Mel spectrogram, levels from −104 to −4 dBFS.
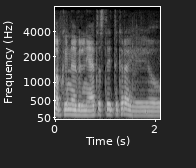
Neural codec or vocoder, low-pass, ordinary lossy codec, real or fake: none; 7.2 kHz; MP3, 48 kbps; real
